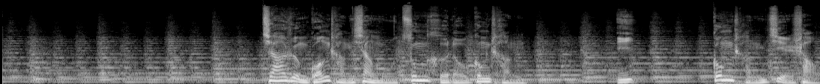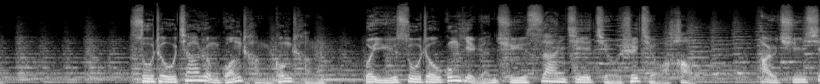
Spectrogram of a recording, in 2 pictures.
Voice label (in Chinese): 工程介绍 舒缓; 广场项目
